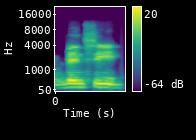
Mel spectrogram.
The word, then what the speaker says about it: Evincii: Okay, Evincii Dixon. So I'm sorry, Evincii. I couldn't pronounce it.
